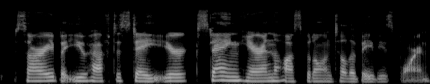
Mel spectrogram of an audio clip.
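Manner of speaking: usual speaking voice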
